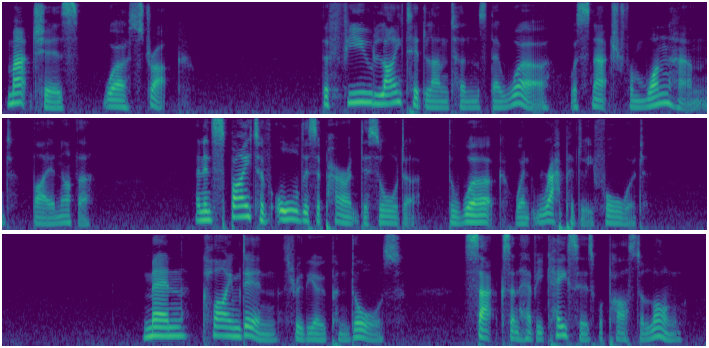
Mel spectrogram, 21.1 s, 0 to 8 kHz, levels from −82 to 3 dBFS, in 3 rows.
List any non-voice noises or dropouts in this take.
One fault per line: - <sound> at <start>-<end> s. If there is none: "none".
none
